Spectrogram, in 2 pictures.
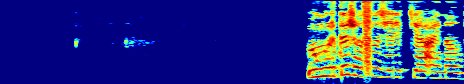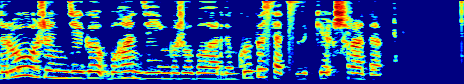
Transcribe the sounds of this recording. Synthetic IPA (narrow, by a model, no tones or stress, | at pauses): wɵŋɪɾd̪ɪʒɑsəlˠʒe̞lekʲːe̞ɑjnɑlˠd̪əɾuʒɵnɪnd̪e̞ɡʲɪbʊʁɑnd̪e̞jɪŋɡʲɪʒo̞bɑlˠɑɾd̪əɴkʲʰɵbɪsæt̪sɪzd̪ɪkʲːe̞ʊ̥ʃəɾɑd̪ə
